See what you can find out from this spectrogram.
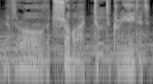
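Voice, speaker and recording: A gravelly sneering vampire lord. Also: male voice, a bass voice, flat delivery. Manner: sneering, slow and gloating. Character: menacing male vampire lord, scornful and cruel. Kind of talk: video game cutscene acting. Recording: game cutscene with loud music.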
